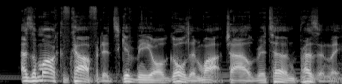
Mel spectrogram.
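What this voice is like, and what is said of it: Put-on transatlantic accent. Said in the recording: “I'm picturing a transatlantic voice ... No more accents”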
